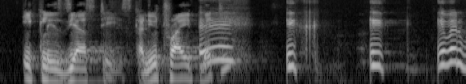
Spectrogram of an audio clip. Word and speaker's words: Ecclesiastes: anyone to pronounce but this one you say e then zes Ecclesiastes Ecclesiastes can you try it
